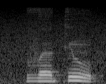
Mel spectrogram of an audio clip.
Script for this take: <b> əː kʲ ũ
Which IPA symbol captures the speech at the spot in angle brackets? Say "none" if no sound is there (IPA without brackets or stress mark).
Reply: v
